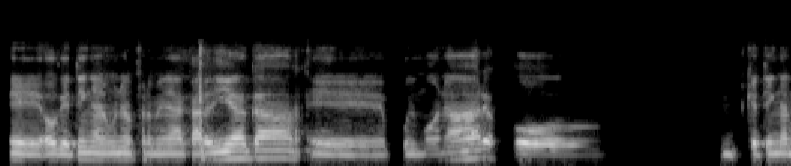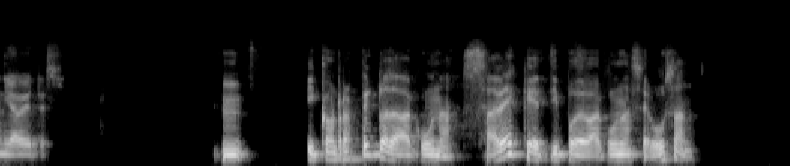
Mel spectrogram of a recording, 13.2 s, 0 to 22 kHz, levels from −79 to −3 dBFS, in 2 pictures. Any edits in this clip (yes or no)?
no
